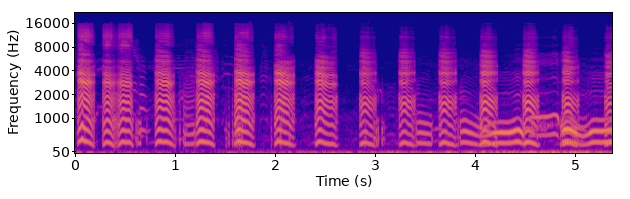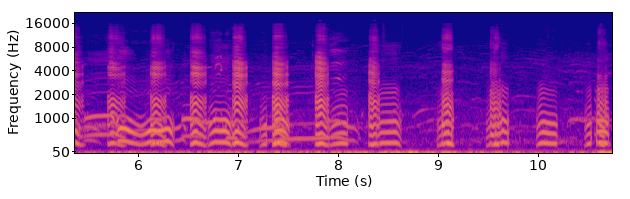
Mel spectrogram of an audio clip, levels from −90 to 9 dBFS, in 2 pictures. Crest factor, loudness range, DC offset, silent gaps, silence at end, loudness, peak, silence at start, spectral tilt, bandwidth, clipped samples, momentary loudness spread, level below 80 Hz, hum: 22 dB; 2 LU; under 0.1%; none; 0 s; -26 LUFS; -4 dBFS; 0 s; -2.5 dB/octave; 16.5 kHz; under 0.1%; 8 LU; -40 dBFS; none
